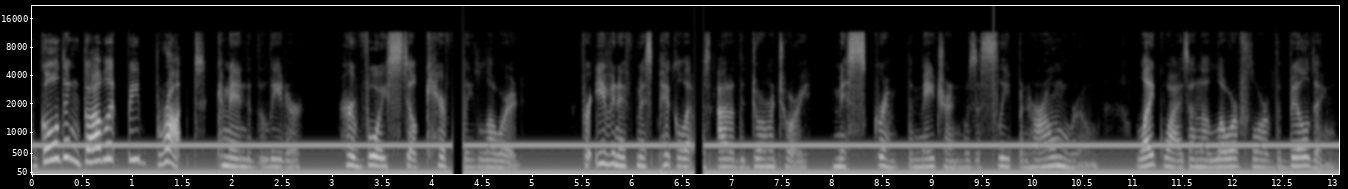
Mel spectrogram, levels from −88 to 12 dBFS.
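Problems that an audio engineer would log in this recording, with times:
mains buzz 50 Hz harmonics 10 −27 dBFS
whistle 690 Hz −26 dBFS
0:04.20–0:04.31: drop-out 106 ms
0:06.62–0:06.71: drop-out 89 ms
0:09.61: click −7 dBFS

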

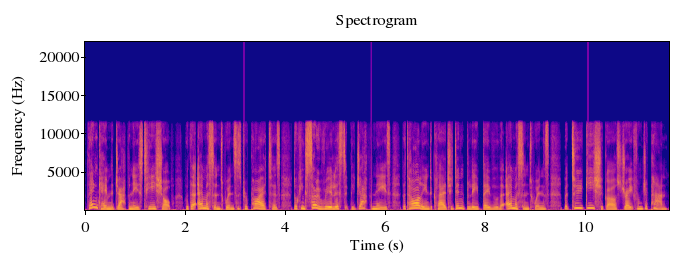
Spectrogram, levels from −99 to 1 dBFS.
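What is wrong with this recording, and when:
0:03.18: click
0:05.71–0:05.73: drop-out 24 ms
0:10.06: click −11 dBFS

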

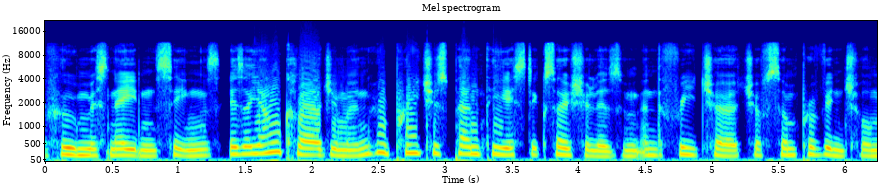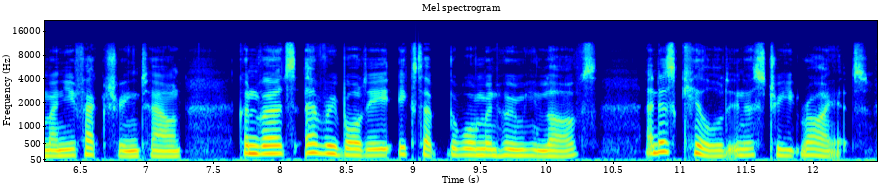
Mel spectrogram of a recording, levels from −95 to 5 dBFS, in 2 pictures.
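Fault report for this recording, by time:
0:01.55–0:03.44: clipping −25 dBFS
0:09.02–0:09.04: drop-out 21 ms

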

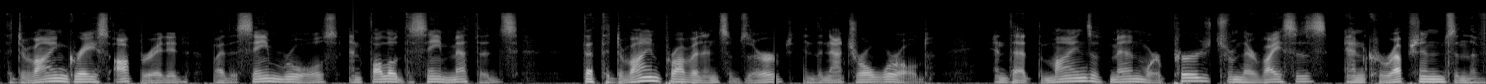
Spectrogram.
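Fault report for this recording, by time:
0:00.69: drop-out 2.7 ms
0:03.53: click −17 dBFS
0:07.74–0:07.77: drop-out 28 ms
0:12.10–0:12.17: drop-out 69 ms

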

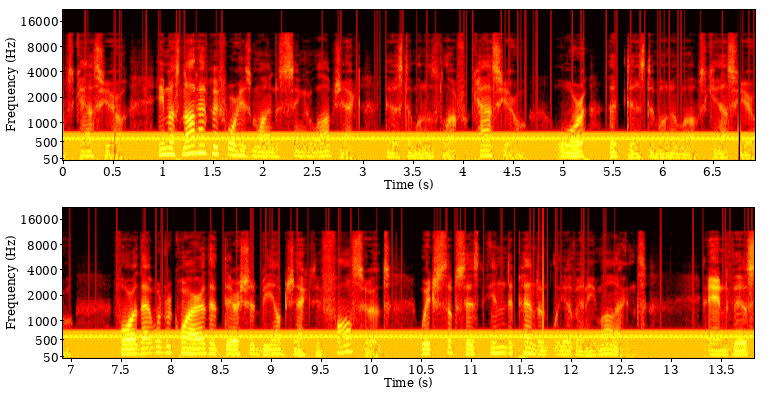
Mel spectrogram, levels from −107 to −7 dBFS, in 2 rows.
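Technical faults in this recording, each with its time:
mains buzz 50 Hz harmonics 14 −33 dBFS
surface crackle 11 per second −33 dBFS
whistle 580 Hz −32 dBFS
0:00.51–0:00.52: drop-out 12 ms
0:06.75–0:06.78: drop-out 27 ms
0:11.72: click −13 dBFS

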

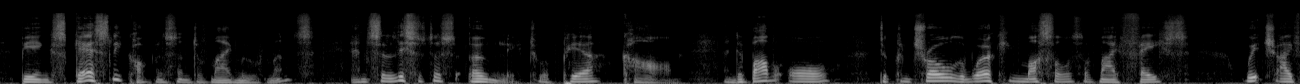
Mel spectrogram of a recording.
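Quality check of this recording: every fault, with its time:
surface crackle 60 per second −40 dBFS

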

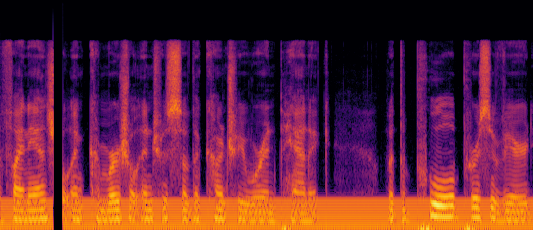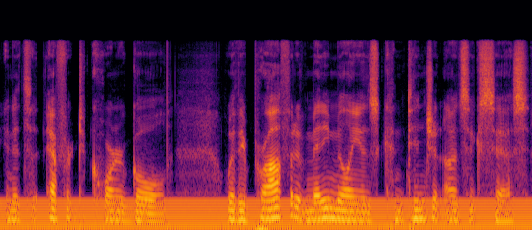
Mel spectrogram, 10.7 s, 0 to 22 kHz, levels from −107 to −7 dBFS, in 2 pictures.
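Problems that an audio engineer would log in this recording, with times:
mains hum 50 Hz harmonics 8 −31 dBFS
0:00.53–0:00.63: drop-out 99 ms

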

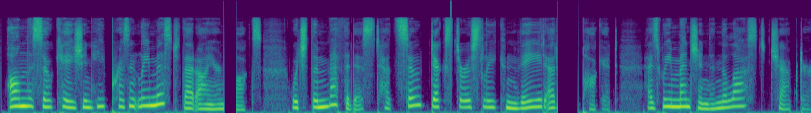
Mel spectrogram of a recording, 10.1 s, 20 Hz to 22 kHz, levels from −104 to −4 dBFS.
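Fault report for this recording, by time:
0:02.79–0:02.95: drop-out 161 ms
0:05.63: click −13 dBFS
0:06.96–0:07.22: drop-out 262 ms

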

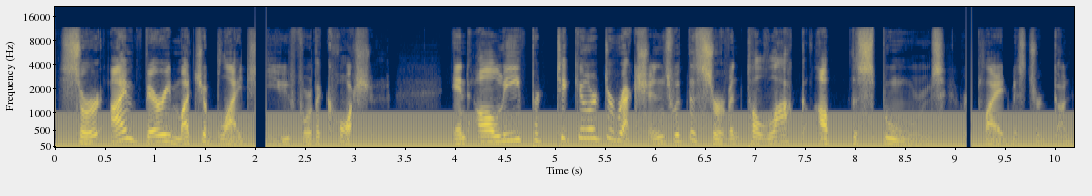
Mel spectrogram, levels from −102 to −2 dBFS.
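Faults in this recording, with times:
mains buzz 60 Hz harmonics 16 −26 dBFS
0:02.00–0:02.11: drop-out 113 ms
0:09.11–0:09.16: drop-out 55 ms

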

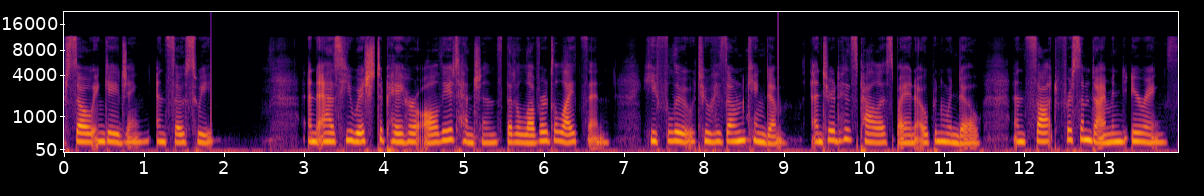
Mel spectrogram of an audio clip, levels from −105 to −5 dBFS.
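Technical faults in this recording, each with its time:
0:01.83: click −25 dBFS
0:08.92: click −21 dBFS

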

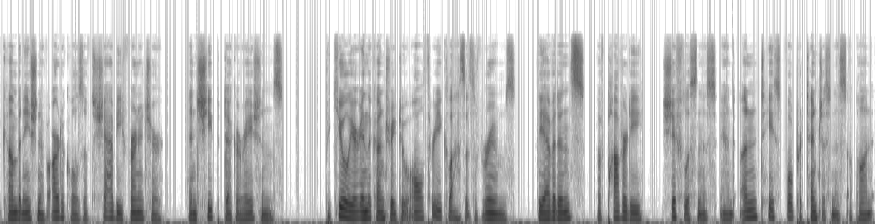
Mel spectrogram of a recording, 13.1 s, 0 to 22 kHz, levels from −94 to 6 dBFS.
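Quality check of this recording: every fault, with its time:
surface crackle 27 per second −27 dBFS

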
